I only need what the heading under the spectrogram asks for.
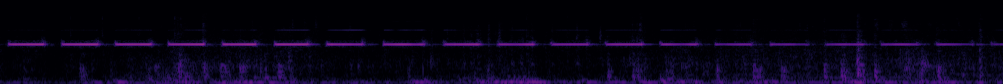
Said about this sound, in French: quand on monte en voiture, ça fait pas vroom vroom, mais tutut.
